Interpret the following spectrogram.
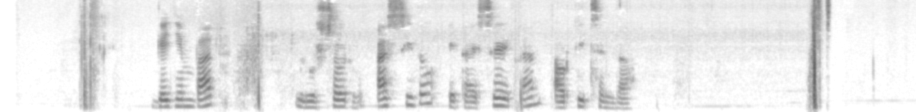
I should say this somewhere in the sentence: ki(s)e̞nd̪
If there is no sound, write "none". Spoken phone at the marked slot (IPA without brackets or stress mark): t͡s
